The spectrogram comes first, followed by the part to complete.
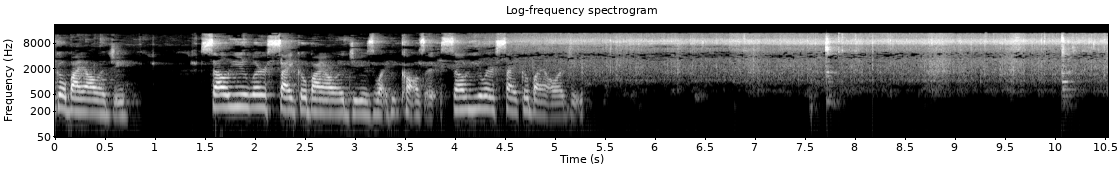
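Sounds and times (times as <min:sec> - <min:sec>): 
speech: 0:00.0 - 0:05.4
kale cooking in a pan sizzling and crackling: 0:03.9 - 0:10.5.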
